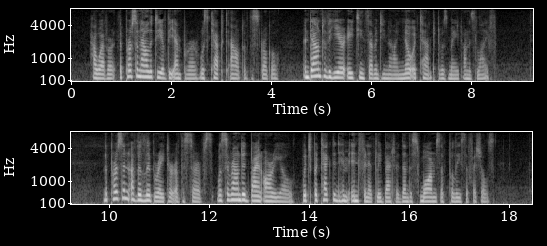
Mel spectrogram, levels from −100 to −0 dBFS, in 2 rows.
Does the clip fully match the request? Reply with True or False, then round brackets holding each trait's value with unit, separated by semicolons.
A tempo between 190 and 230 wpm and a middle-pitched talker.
False (160 wpm; 180 Hz)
